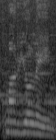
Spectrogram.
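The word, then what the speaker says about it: Marjolien: Oh bacanya Mario Lane. Laine. Heeh. Dan itu akhirnya Iy itu dibacanya E itu kan Belanda sekali ya.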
